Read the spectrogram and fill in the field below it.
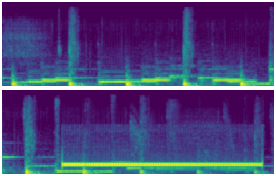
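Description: A quick run of touch-tone dialing beeps, clear, gives way to a steady telephone tone held for about two seconds as someone phones family. No one speaks.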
